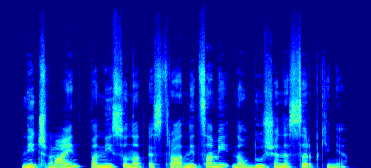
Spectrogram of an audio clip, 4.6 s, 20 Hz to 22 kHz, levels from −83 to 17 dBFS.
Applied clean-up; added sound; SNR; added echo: neural mask model DeepFilterNet 3.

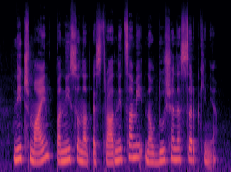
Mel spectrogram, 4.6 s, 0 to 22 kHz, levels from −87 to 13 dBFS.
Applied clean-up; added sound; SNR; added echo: none; none; none; none.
